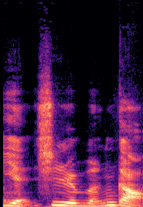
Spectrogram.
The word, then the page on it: 演示文稿: yǎnshì wéngǎo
